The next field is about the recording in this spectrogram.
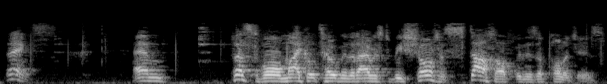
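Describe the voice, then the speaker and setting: An actor playing an affable, courteous British helicopter pilot bringing news, in a 1950s radio drama style. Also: male voice, fairly high pitch, expressive, normal speed, natural voice. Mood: cheerful, formal. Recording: muffled, noisy 1950s radio recording.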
